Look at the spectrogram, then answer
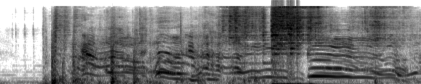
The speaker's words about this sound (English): Oh, the jar, the jar. Oh, I got, I got the jar. Hey, was that my kettle down there? I heard something. Was that my kettle? Uh, uh, no, that wasn't your kettle. Oh, my that was the money jar.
